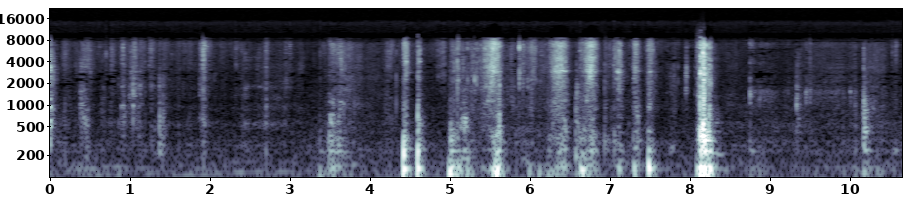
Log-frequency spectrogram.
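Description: A run of clicks and light knocks of something being handled, starting about three and a half seconds in, with the loudest knock about eight seconds in.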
